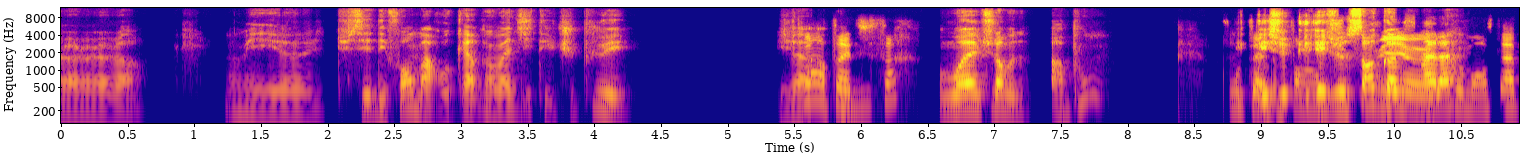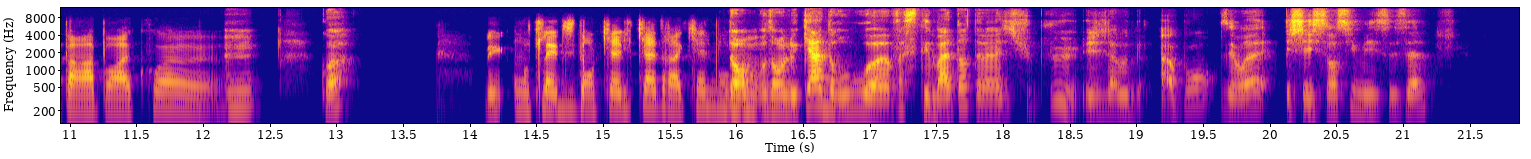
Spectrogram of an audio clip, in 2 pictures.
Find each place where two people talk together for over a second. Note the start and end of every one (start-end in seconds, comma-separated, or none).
8.8-10.5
